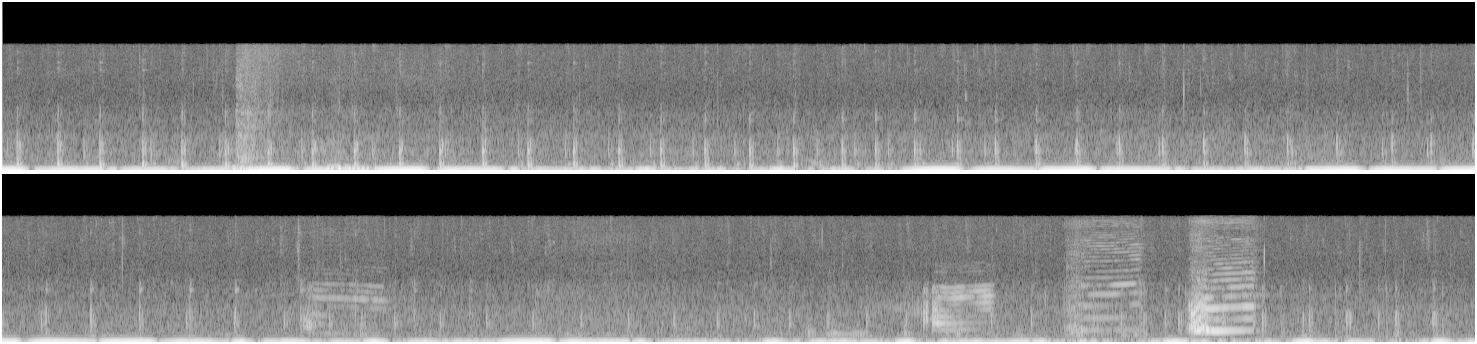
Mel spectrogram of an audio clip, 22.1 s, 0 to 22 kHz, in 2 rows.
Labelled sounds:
13.3	14.0	killer whale, southern resident, J pod, call S04, 0.27 to 8.0 kHz
17.9	18.5	killer whale, southern resident, J pod, call S04, 0.08 to 2.7 kHz
19.0	19.6	killer whale, southern resident, J pod, call S04, 0.08 to 8.0 kHz
19.9	20.5	killer whale, southern resident, J pod, call S04, 0.12 to 8.0 kHz

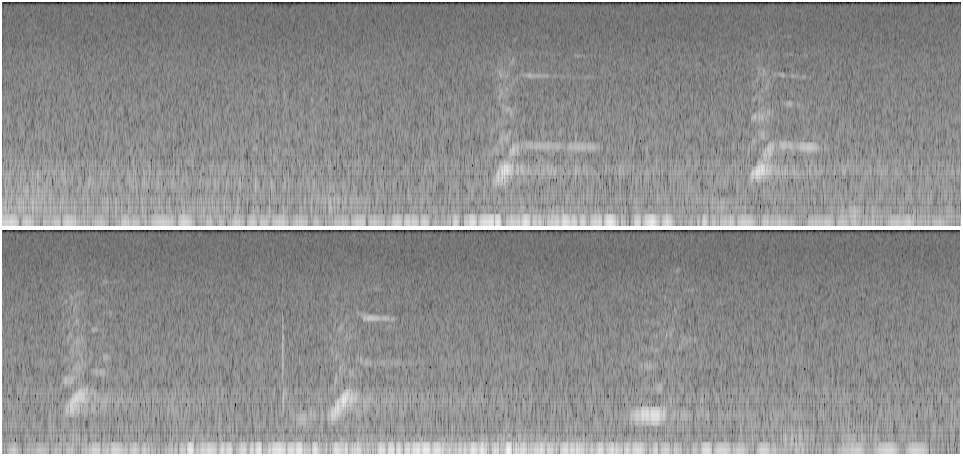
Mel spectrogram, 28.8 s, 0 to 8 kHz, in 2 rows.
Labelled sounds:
7.3	8.8	humpback whale, 0.83 to 3.4 kHz
11.2	12.2	humpback whale, 0.80 to 3.2 kHz
15.3	16.1	humpback whale, 0.80 to 4.2 kHz
19.7	20.3	humpback whale, 2.4 to 2.8 kHz
24.0	24.3	humpback whale, 1.5 to 2.4 kHz
24.9	25.2	humpback whale, 1.1 to 1.2 kHz

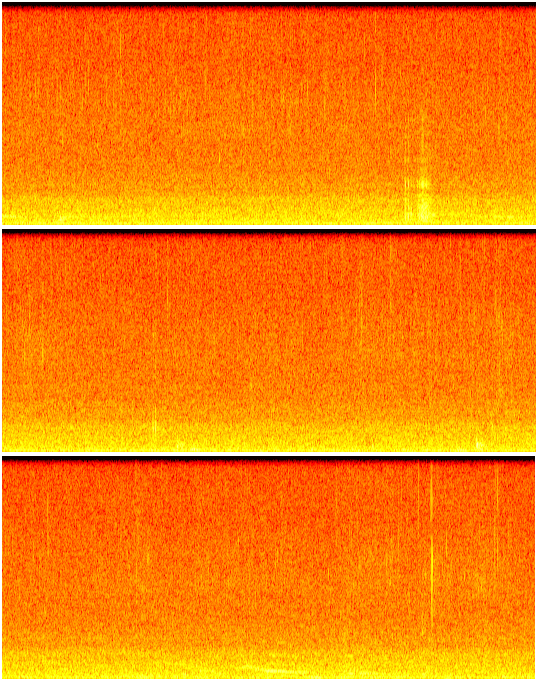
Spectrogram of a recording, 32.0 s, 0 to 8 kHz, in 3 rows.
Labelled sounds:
8.3	8.6	croaking sound likely from a nearby submerged object, 1.4 to 1.6 kHz

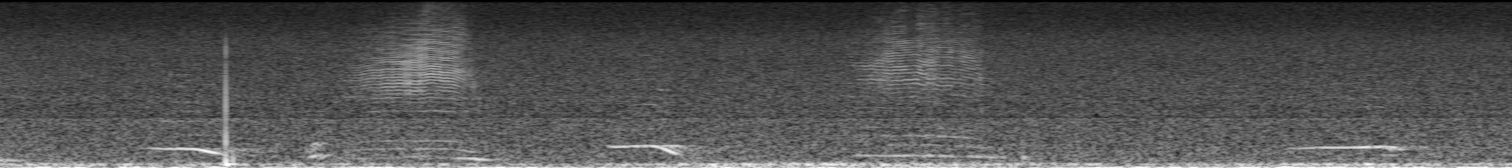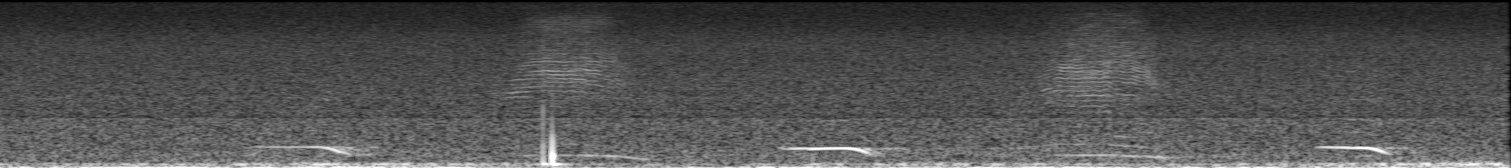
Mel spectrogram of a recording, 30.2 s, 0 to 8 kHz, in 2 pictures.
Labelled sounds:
3.7	4.6	humpback whale, 1.8 to 4.0 kHz
8.5	9.4	humpback whale, 1.9 to 2.8 kHz
20.2	21.2	humpback whale, 1.4 to 2.8 kHz
25.7	26.0	humpback whale, 2.2 to 2.5 kHz

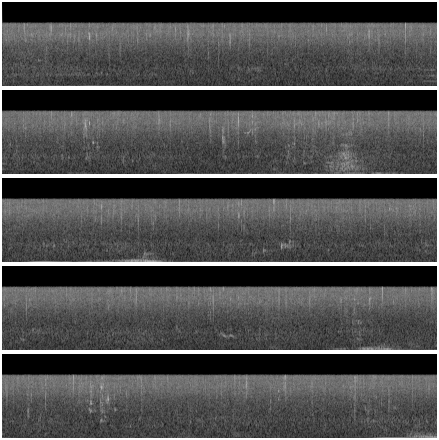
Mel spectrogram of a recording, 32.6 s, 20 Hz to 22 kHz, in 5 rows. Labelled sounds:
17.2	17.4	humpback whale, 0.78 to 1.1 kHz

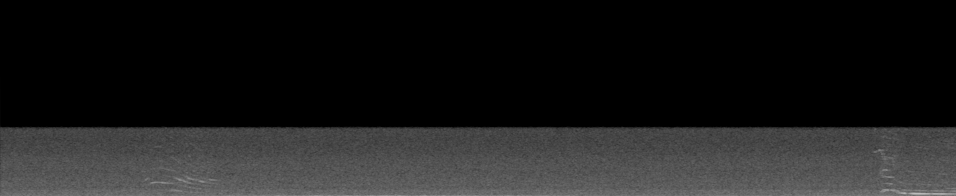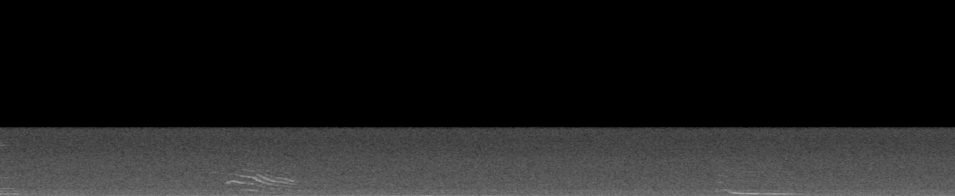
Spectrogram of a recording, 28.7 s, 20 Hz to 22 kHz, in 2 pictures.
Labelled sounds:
2.2	2.9	killer whale, Bigg's (transient), 1.4 to 3.2 kHz
14.2	14.6	killer whale, Bigg's (transient), 0.86 to 0.96 kHz
17.7	18.8	killer whale, Bigg's (transient), 1.3 to 2.6 kHz

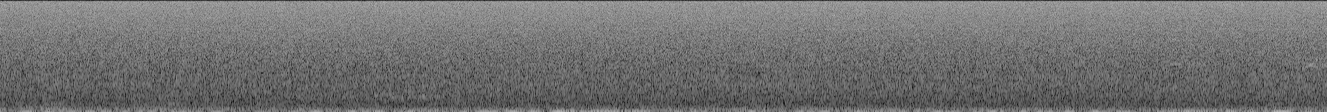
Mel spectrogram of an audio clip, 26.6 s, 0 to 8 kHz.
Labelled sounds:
26.1	26.4	humpback whale, 1.2 to 1.4 kHz

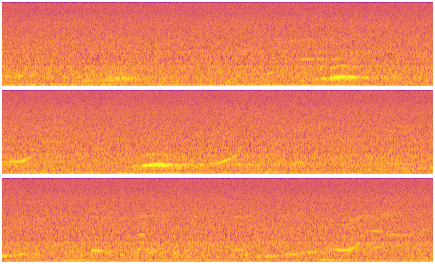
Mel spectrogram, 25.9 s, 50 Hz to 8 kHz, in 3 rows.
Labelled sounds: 6.0	6.3	humpback whale, 0.93 to 1.1 kHz
20.0	20.2	humpback whale, 1.95 to 2.05 kHz
24.6	25.2	humpback whale, 0.96 to 1.2 kHz

